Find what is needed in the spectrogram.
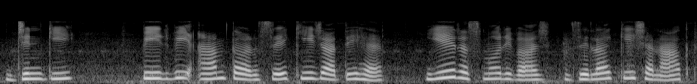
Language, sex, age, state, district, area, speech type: Urdu, female, 18-30, Uttar Pradesh, Gautam Buddha Nagar, rural, spontaneous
